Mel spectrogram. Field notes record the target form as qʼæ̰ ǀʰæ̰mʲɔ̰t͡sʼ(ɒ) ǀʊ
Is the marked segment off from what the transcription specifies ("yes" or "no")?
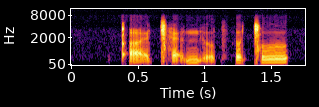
yes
